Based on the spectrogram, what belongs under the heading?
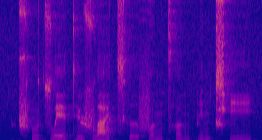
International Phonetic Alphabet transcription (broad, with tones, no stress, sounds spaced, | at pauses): ʈ͡ʂʰ u˥˧ t͡s w e˥˩ ɪ̯ t̪ y˥ ʂ w a˥˩ ɪ̯ t͡sʰ ɹ̩˧˥ f ɤ˧˥ ŋ t̪ʰ ɤ̰˨˩ ŋ p i˥˩ n t͡ɕʰ i˥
